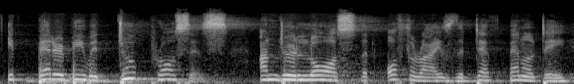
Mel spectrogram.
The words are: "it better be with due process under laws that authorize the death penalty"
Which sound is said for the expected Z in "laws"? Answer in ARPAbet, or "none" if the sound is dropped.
S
